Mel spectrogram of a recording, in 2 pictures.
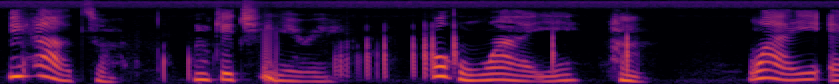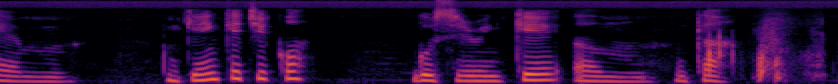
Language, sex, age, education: Igbo, female, 15-29, tertiary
